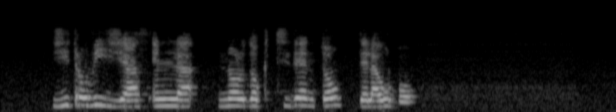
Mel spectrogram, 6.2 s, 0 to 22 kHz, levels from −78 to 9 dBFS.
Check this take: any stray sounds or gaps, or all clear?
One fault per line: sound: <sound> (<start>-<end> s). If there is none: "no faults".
no faults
